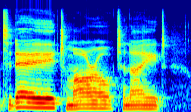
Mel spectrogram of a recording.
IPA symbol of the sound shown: tə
